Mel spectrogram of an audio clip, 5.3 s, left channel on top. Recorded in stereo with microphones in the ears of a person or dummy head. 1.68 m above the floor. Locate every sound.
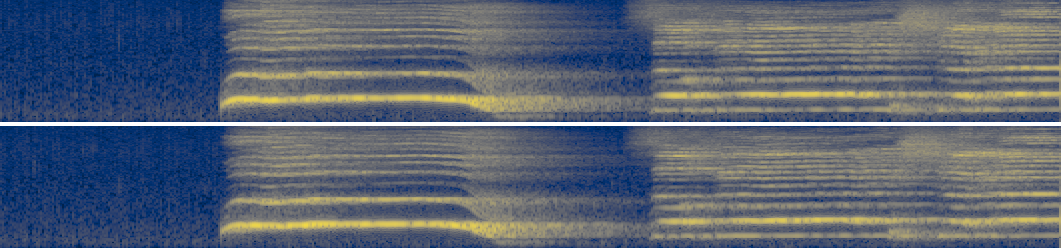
1.1 s a shout: 25° left (ahead or behind), 0.5 m; by 5.2 s 25° right (ahead or behind), 5 m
